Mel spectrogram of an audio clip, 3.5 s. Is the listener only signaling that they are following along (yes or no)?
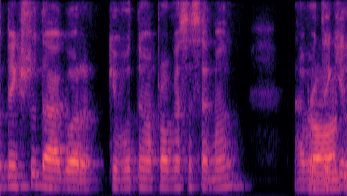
no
